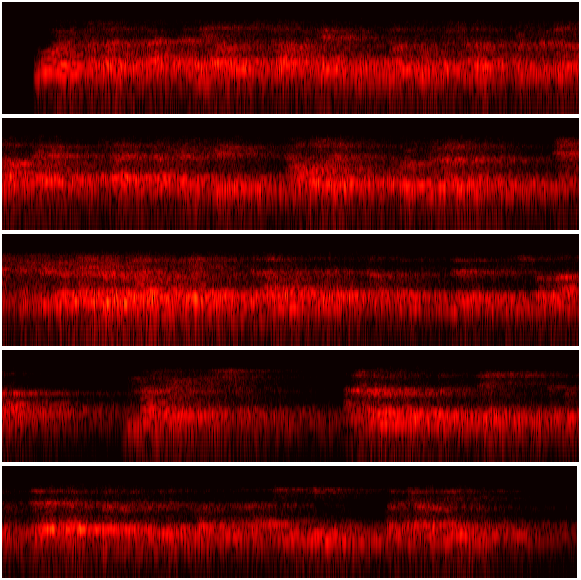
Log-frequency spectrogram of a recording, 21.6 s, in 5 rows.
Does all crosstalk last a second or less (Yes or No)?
No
